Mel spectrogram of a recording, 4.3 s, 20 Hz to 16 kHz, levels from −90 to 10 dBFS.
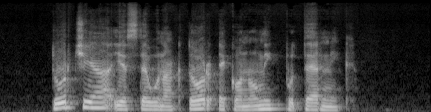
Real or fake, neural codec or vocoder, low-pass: fake; autoencoder, 48 kHz, 128 numbers a frame, DAC-VAE, trained on Japanese speech; 14.4 kHz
